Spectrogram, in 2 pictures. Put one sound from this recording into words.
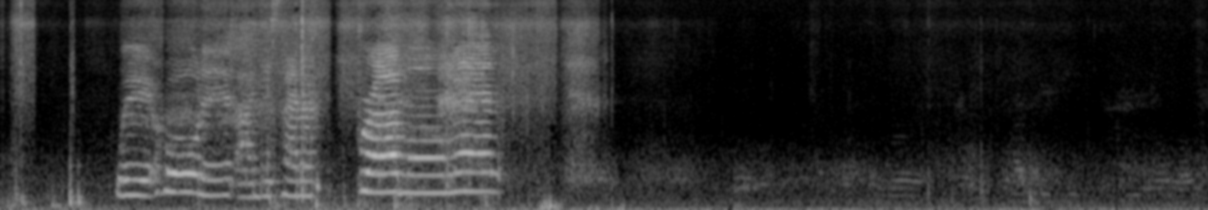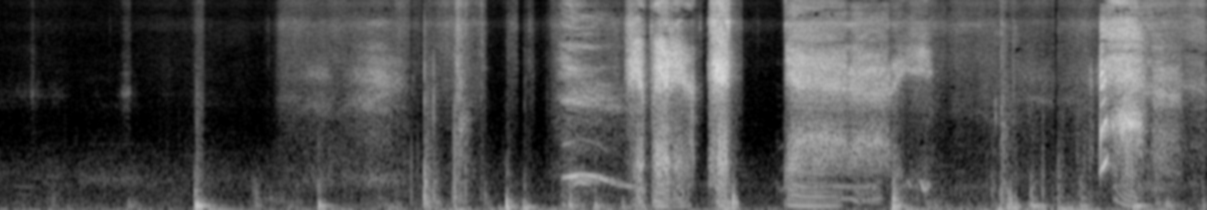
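A young child speaks in a high, playful voice close by.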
